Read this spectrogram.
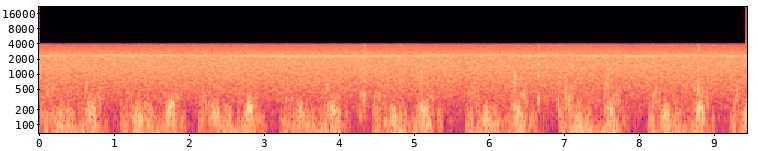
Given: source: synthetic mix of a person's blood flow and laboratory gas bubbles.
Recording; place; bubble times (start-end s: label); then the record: Doppler ultrasound of blood flow; precordium
4.25-4.37 s: bubbles
4.80-4.85 s: bubbles
6.62-6.71 s: bubbles
6.90-7.22 s: bubbles
From the record:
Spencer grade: 2 (many but less than half of the cardiac periods contain bubble signals, singularly or in groups); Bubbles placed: only in the low amplitude regions of the cardiac cycle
